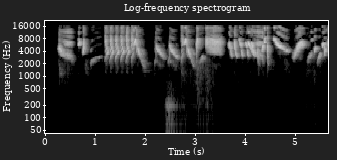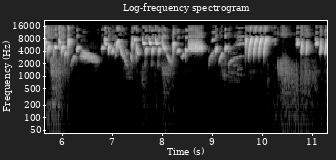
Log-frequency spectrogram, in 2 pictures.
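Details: European goldfinch singing a fast, tumbling run of bright twitters, buzzy trills and sharp high chirps, almost unbroken with only brief gaps.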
